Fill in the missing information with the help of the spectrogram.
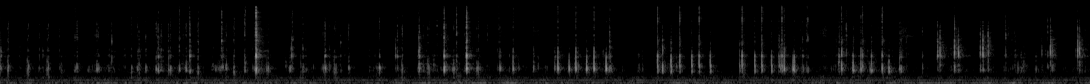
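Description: Fingertips rapidly tap and click the top shoulder buttons and triggers of a hollow, black plastic Nintendo Switch Pro controller held in both hands. The result is a dense, irregular stream of quick, dry, bright plastic clicks with no ring, over a faint steady low hum.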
